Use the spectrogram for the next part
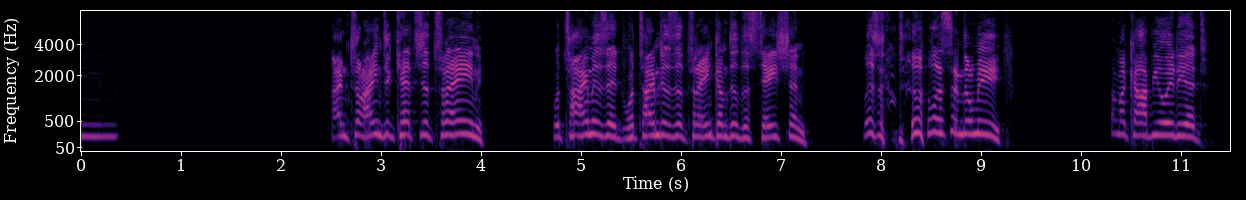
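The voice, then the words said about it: Imitates another person's voice. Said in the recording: “You do an impersonation.”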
